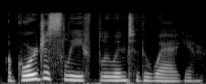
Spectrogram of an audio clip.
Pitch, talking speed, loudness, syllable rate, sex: 180 Hz, 205 wpm, -19 LUFS, 5.3 syllables/s, female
